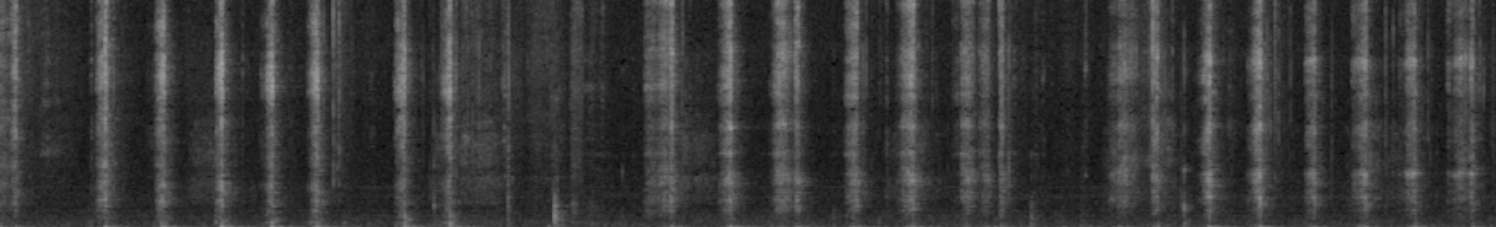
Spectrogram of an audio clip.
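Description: A small knife scrapes and shaves the bowl end and handle of a solid wooden spoon blank. About seventeen short, raspy strokes come at an uneven pace, each a quick, dry scrape with a bright edge over a low, steady rumble.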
